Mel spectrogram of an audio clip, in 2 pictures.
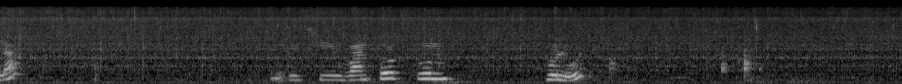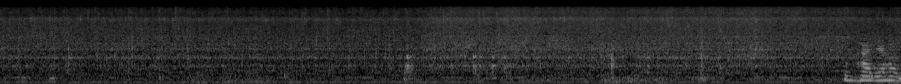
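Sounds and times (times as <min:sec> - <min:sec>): food sizzling in oil: 0:00.0 - 0:18.0
spatula stirring a pan: 0:05.9 - 0:07.8, 0:11.8 - 0:17.5.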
